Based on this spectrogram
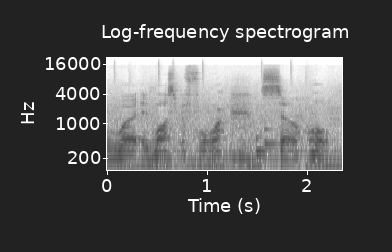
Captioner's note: discord pings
